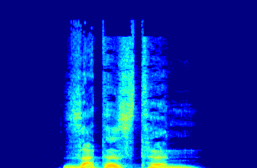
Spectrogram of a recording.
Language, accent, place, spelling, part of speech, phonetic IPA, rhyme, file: German, Germany, Berlin, sattesten, adjective, [ˈzatəstn̩], -atəstn̩, De-sattesten.ogg
- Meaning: 1. superlative degree of satt 2. inflection of satt: strong genitive masculine/neuter singular superlative degree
